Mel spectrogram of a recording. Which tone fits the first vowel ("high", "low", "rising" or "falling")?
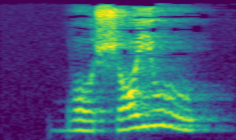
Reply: low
